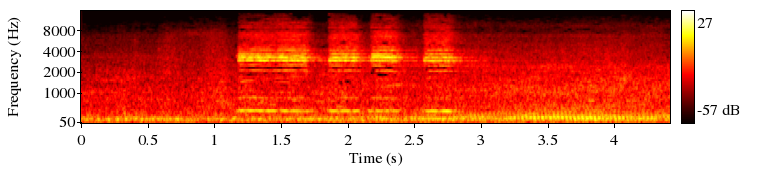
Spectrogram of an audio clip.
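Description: A vehicle horn honking four times in quick succession, the first toot the longest, over a steady low background hum.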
